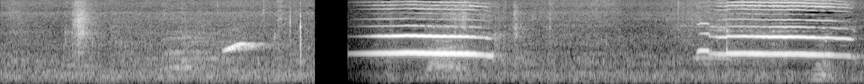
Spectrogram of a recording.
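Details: A baby monkey stands up and screams loudly: after faint background noise and a short break, two sustained, shrill, even-pitched cries follow about a second apart.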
